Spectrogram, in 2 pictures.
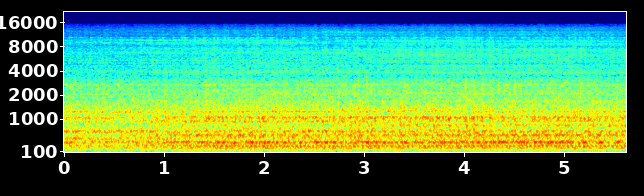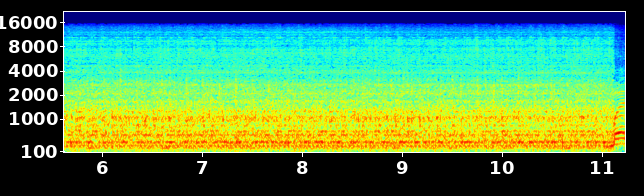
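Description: A Bridgeport milling machine driven by a treadmill motor through a belt and pulley setup, running at steady speed with a loud, even mechanical whir and hum, close and continuous with no talking.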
